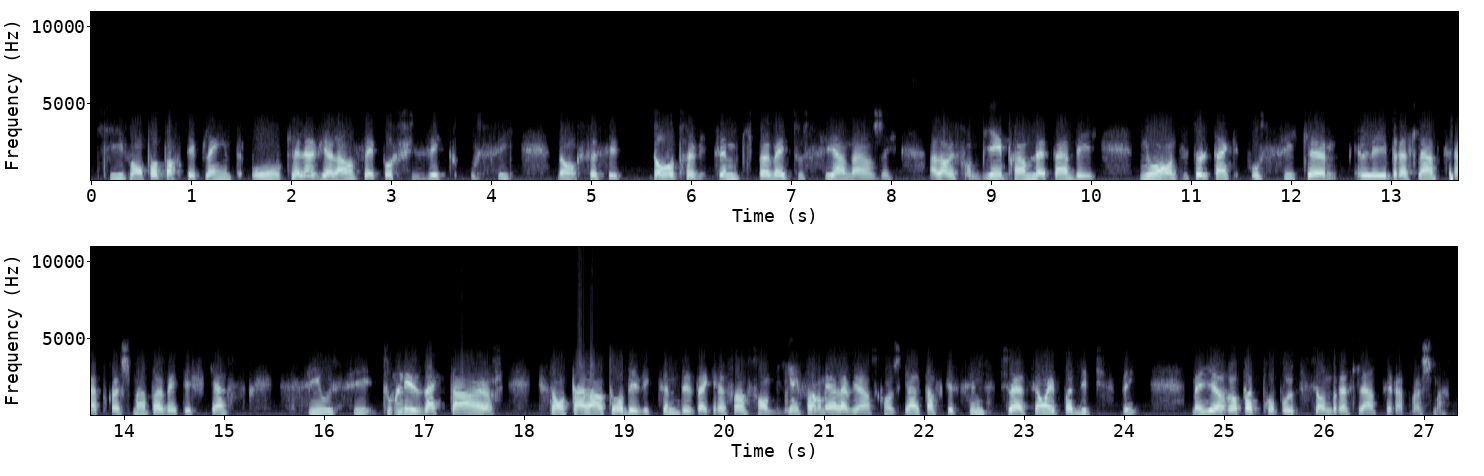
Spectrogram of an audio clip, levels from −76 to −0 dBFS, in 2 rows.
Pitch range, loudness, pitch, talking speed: 180-215 Hz, -17 LUFS, 195 Hz, 185 wpm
